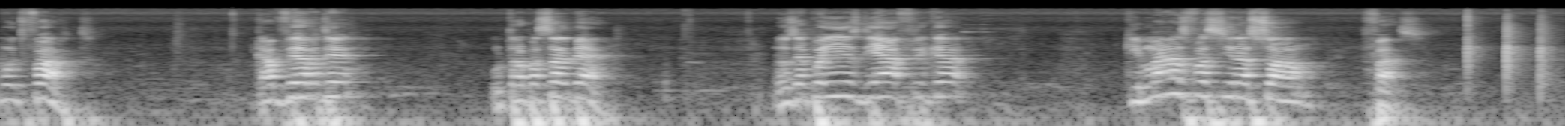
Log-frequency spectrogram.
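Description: A man speaks through a microphone over loudspeakers, in short deliberate phrases with pauses.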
